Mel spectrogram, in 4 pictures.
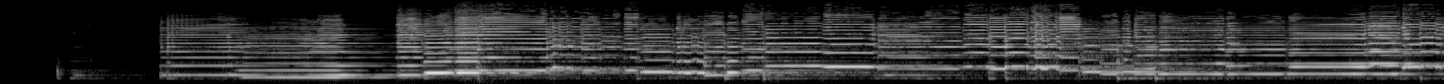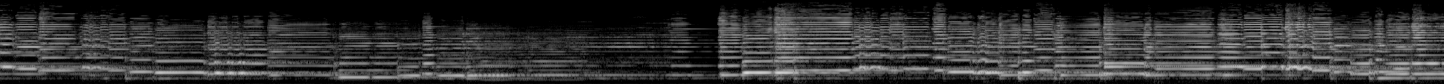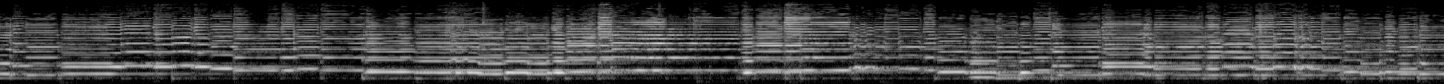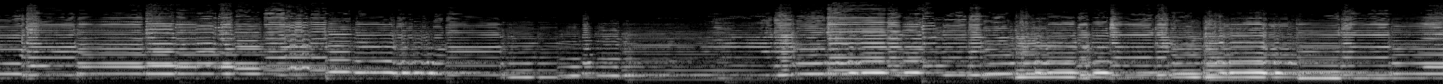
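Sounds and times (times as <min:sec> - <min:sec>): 
bagpipe march: 0:01.6 - 0:57.7.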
